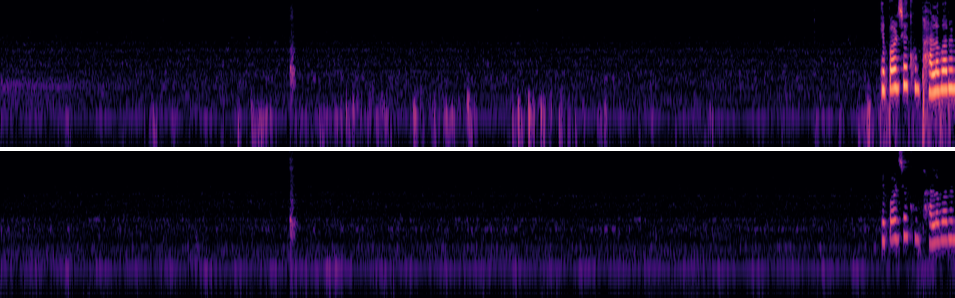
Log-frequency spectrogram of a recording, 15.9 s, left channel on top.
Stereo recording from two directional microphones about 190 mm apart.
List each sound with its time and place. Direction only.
14.7 s speech: 50° left (ahead or behind)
